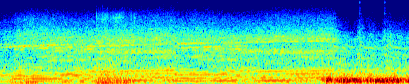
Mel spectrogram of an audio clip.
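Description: Mercedes race car in the iRacing sim at Road America, engine droning steadily through the gears down a long straight, with upshifts and a louder, rougher engine note rising near the end; no talk.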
